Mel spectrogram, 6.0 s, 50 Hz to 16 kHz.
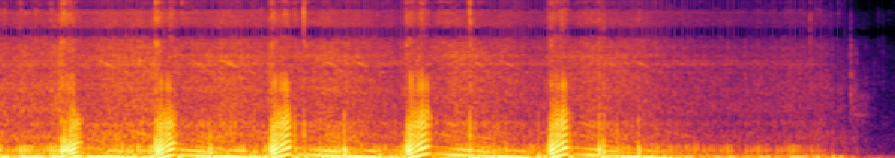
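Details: Kawasaki ZRX1200R engine with the exhaust outlet blocked by a rag to check for abnormal noise; deep, even idle rumble with a soft puff roughly every 0.7 s, no knocking or ticking; normal idle, no abnormal engine noise.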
